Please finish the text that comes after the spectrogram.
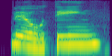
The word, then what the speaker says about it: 柳丁: 颜色颜色 Then, 柳丁 orange. 柳 is the third tone. 丁 is the first tone.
